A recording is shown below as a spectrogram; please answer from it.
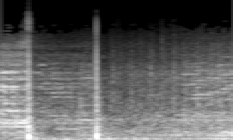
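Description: Two sharp firework bangs, the first about a third of a second in and the second about a second in, over loud show music played through outdoor speakers.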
